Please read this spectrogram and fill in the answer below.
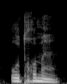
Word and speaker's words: autrement: Car il faut vous dire qu’à Tarascon toutes les phrases commencent par et autrement, qu’on prononce autremain, et finissent par au moins, qu’on prononce au mouain.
